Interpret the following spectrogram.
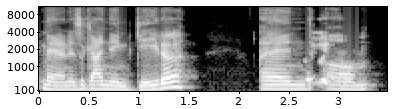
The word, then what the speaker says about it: Gata: is a guy named geda and um like gator or Gator g-a-t-a okay but pronounce Gata like short for alligator and this guy is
